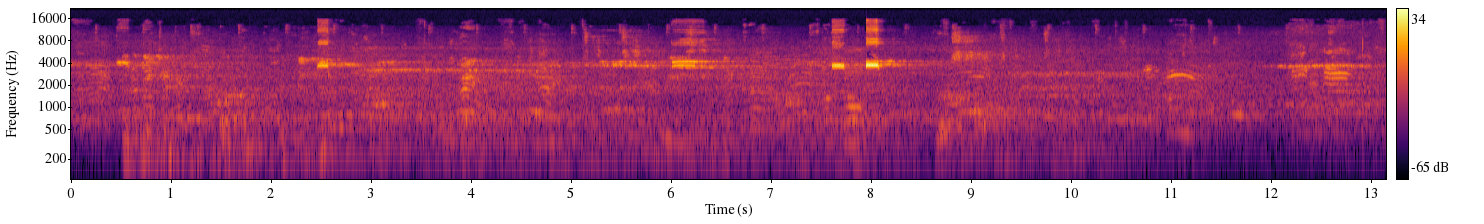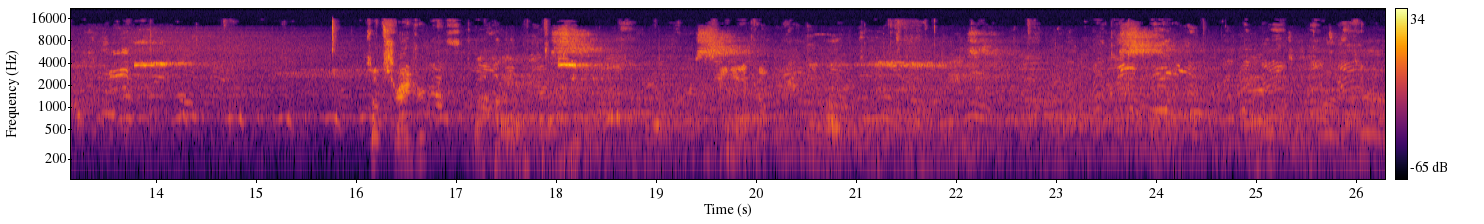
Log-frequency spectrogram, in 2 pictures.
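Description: Shoes squeak on a wrestling mat.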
